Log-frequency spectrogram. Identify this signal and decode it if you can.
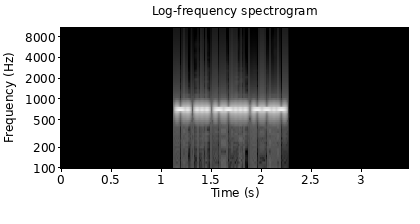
Morse code, heard as a keyed tone, about 52 wpm, 700 Hz. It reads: NS7Q
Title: USA Call Signs - 4 Characters - 2x Character Spacing - 50wpm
